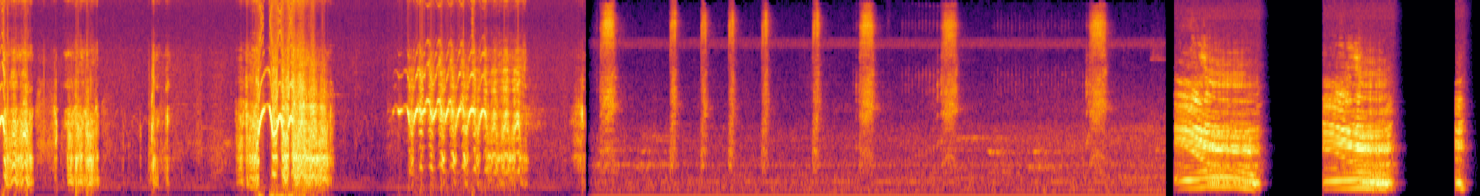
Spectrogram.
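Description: Horses neighing in several loud calls, one a quavering whinny. Then a red squirrel's sharp clicks, about one every half second. Then two loud drawn-out calls from deer hinds.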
